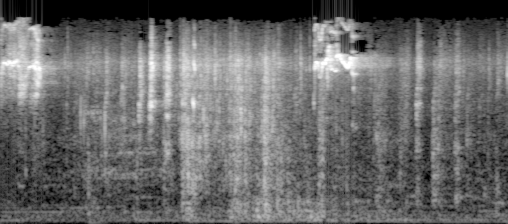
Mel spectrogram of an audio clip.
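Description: Macaques giving short high-pitched squeaks, once at the start and again a little past three seconds, over scattered rustling and patter. A louder, rougher noise comes around two seconds in.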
